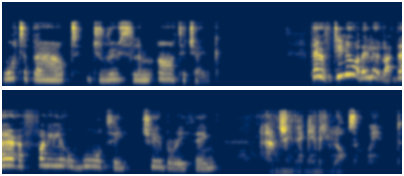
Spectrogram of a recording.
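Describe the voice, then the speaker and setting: A woman with an English accent speaks in a high pitch at a fairly slow pace. Her intonation is lively and her loudness swings widely. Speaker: vegetable-themed entertainer. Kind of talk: casual live-streamed chat. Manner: animated.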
